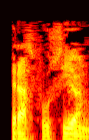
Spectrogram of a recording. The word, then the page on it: trasfusión: espagnol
